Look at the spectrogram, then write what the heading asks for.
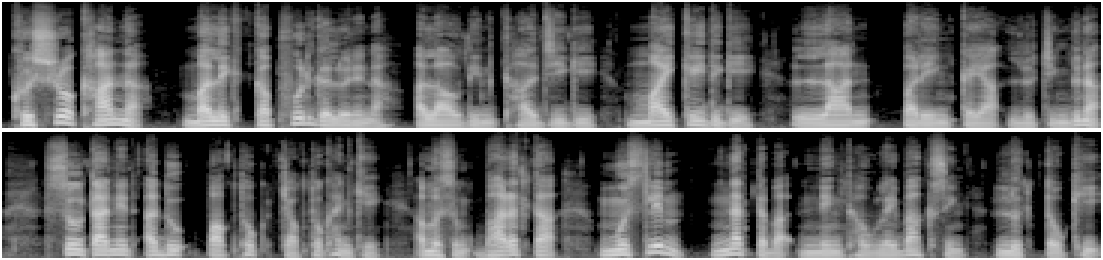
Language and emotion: Manipuri, neutral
